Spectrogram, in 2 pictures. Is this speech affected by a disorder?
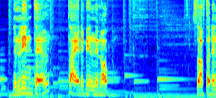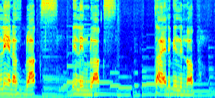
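No.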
